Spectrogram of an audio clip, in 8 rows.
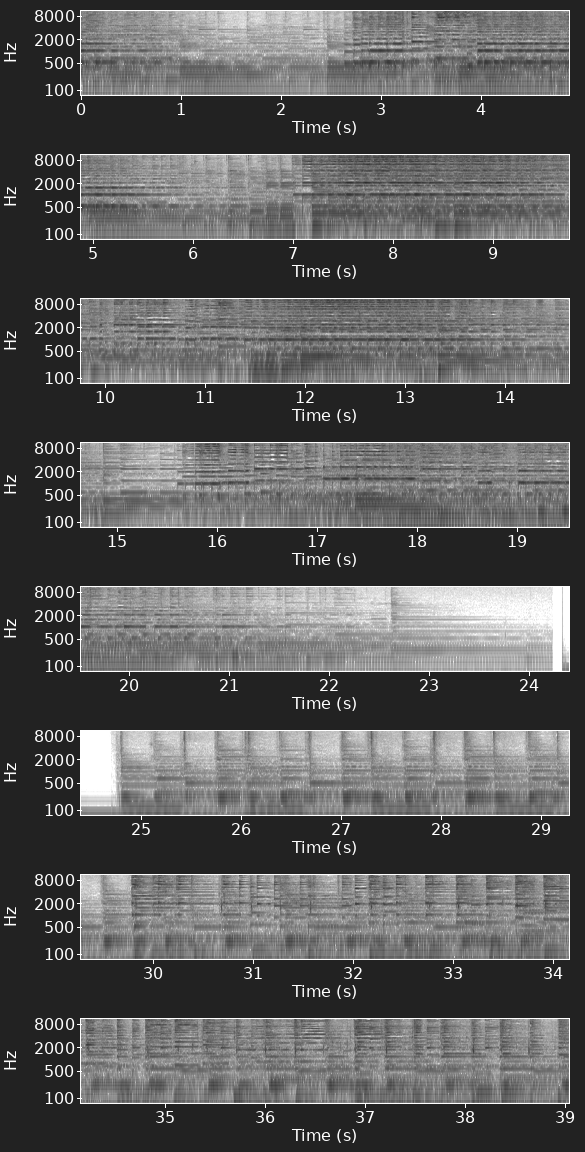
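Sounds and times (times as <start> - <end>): folk music on plucked strings: 0.0 - 23.6, 24.8 - 39.0.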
